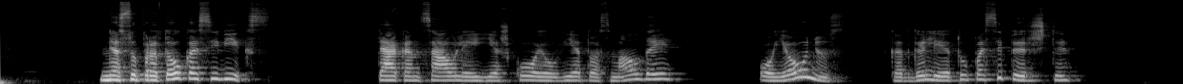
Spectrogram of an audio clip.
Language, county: Lithuanian, Tauragė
